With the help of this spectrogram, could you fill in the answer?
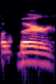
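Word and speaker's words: Åberg: Is that how you pronounce that, Wade? Aberg, yeah.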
